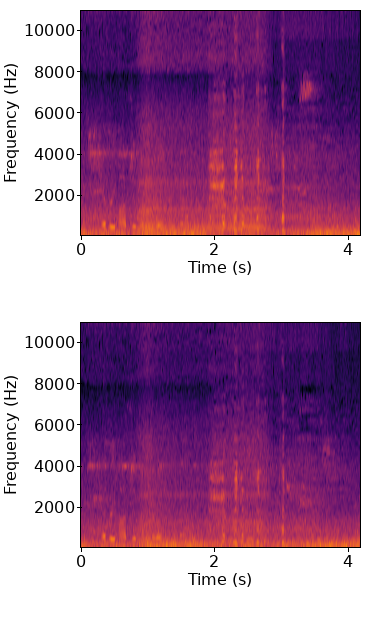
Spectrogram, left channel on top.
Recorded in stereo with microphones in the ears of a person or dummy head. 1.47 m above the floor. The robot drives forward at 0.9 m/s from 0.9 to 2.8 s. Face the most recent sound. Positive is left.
turn(degrees=35)  # may be behind; listen again after turning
